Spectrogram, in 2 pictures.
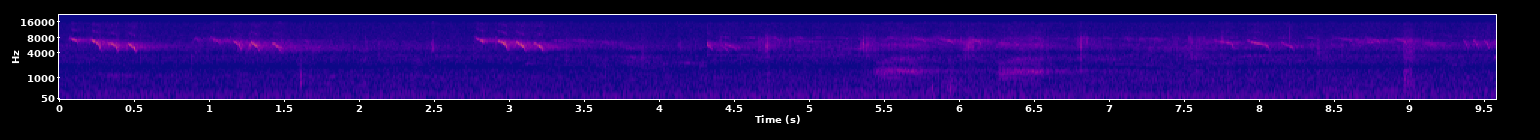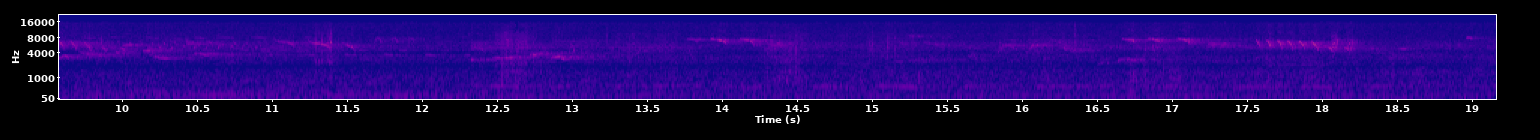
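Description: Birds chirping: many short, high-pitched calls that slide downward, repeating on and off, over a faint low rumble.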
